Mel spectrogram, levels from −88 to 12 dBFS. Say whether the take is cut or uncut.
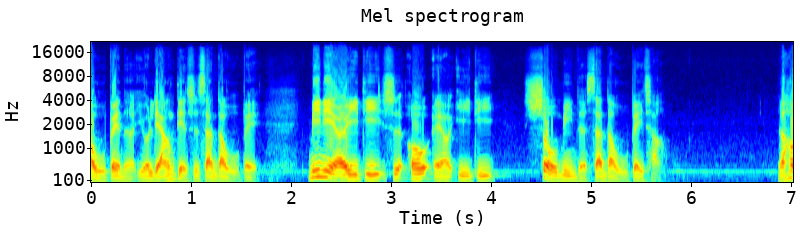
uncut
